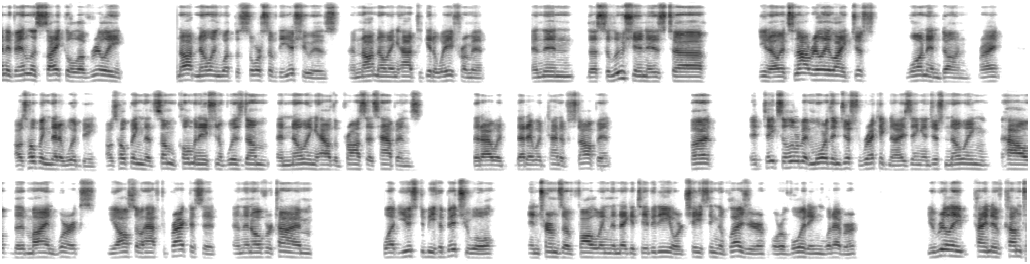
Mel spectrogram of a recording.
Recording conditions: video call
